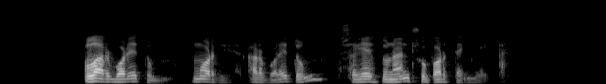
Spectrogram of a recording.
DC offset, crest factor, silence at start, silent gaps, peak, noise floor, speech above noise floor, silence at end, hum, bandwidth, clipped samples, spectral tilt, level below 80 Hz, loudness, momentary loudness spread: under 0.1%; 26 dB; 0.85 s; none; -2 dBFS; -81 dBFS; 56 dB; 1 s; none; 6.8 kHz; under 0.1%; -8.5 dB/octave; -70 dBFS; -25 LUFS; 22 LU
